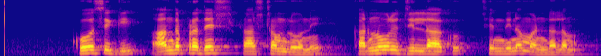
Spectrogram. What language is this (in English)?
Telugu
